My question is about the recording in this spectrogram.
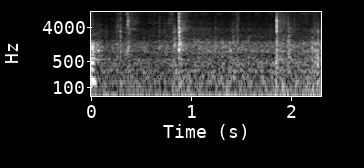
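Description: A sheet of printer paper being unfolded and handled, with two faint crinkles about a second apart, over a low steady hum.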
